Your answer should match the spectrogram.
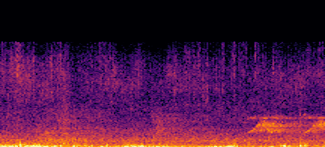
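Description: Outdoor background with wind rumbling on the microphone and a few faint knocks, in a short gap between words.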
